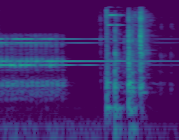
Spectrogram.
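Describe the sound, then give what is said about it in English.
A telephone rings with a steady, bright electronic tone for under a second, then stops and a few quick clunking knocks follow, like a handset being picked up. No one speaks. “she had gotten a phone call from her friends who said, Hey, why don't you come over here and hang out with us?”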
